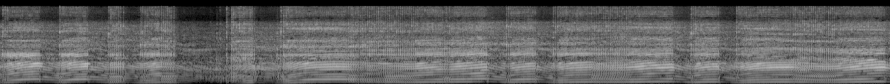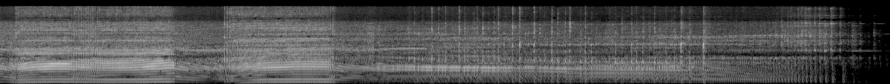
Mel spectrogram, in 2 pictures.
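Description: A chainsaw engine revs up and down loudly, then settles into a steady idle.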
